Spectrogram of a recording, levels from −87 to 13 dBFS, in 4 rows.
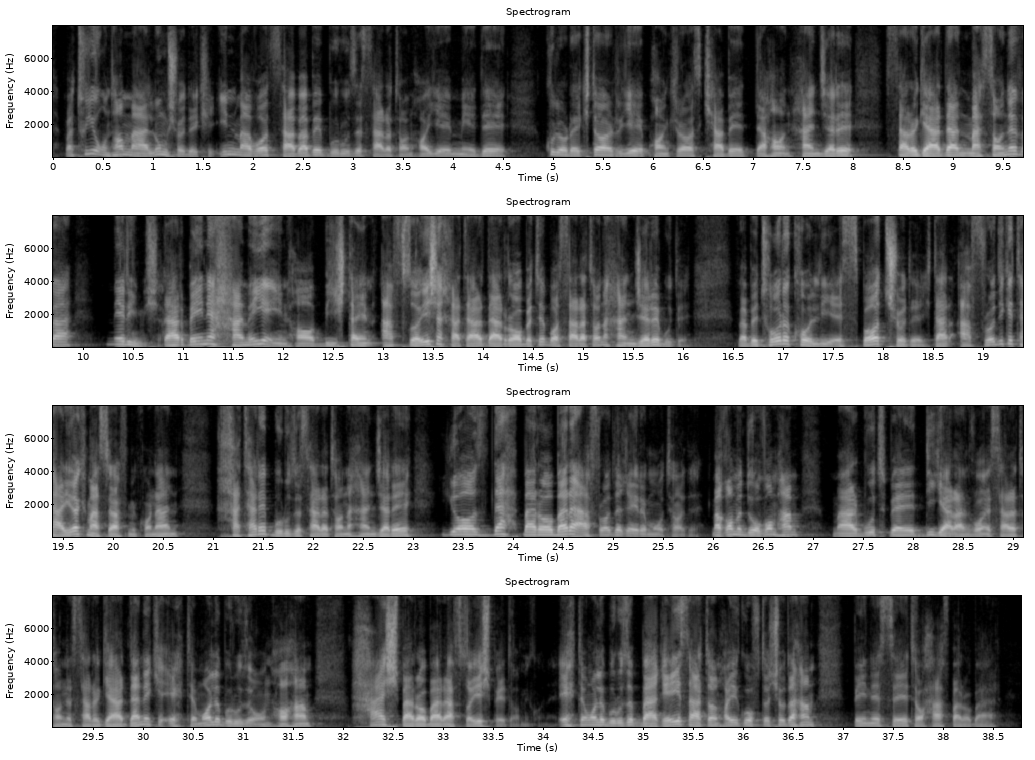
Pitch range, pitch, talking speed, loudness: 115-155 Hz, 135 Hz, 140 wpm, -20 LUFS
